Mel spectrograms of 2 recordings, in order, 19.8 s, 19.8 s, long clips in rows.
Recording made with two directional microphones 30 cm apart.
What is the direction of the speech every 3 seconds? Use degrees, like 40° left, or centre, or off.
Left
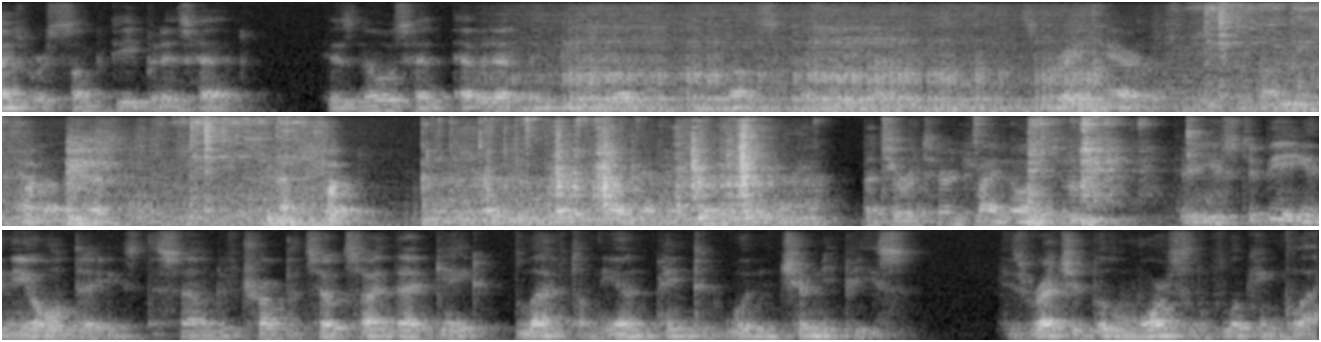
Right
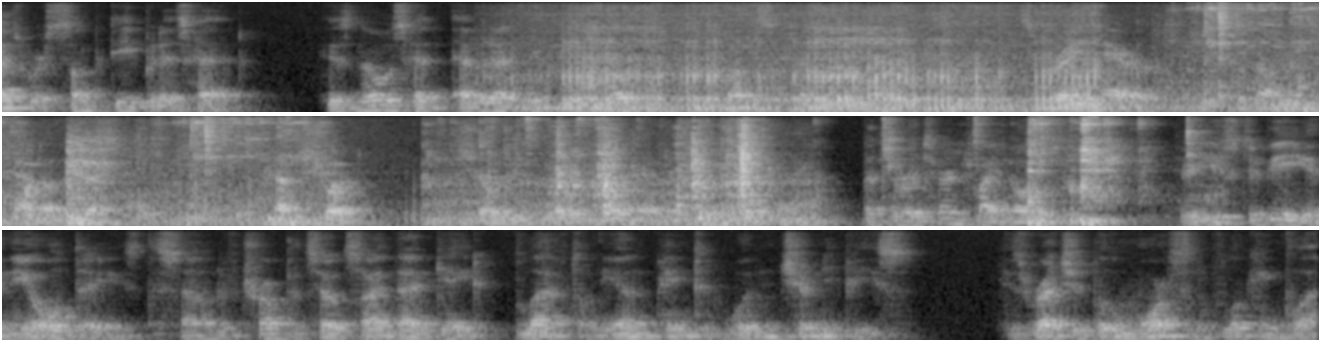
70° right, 60° right, 40° right, centre, 20° left, 20° left, 20° left.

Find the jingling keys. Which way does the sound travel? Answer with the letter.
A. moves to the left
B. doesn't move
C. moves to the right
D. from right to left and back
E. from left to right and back
D.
